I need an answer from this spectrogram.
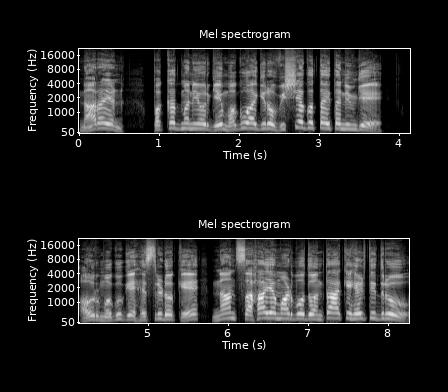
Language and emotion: Kannada, happy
